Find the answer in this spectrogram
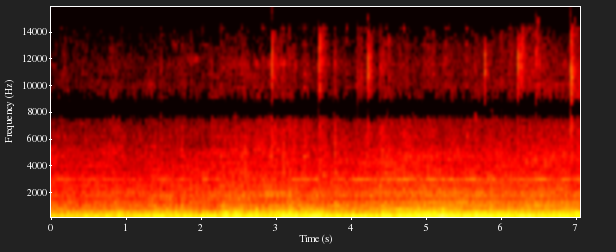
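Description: Shore Line East electric commuter train passing close by, a steady rumble of wheels on the rails that grows slightly louder.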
